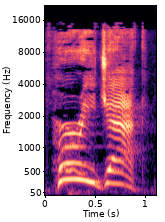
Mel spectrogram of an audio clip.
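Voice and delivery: high, loud urging; pressing high shout; urgent cry. A narrator's reading. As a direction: yell to rush someone along. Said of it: "cried Annie".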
